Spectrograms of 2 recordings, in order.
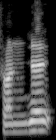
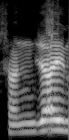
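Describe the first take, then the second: First: The name ends on a bare consonant sound. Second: The name ends on a bare consonant sound.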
